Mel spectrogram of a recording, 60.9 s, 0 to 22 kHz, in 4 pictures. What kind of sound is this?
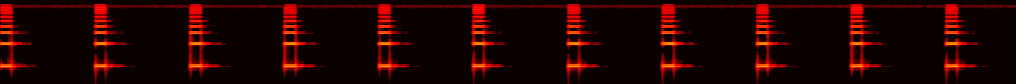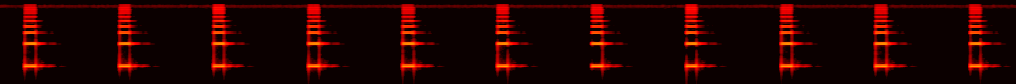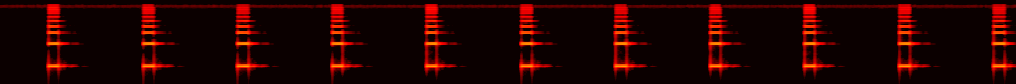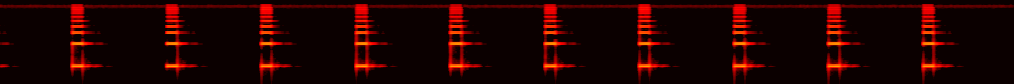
SteadyHeartRateMonitorLoop1Min
Meant to imitate a heart rate monitor for a steady, calm heartbeat. This track is loopable for your longer heart rate needs.
heart, heartbeat, heart-rate, heart-rate-monitor, hospital, loop, rate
